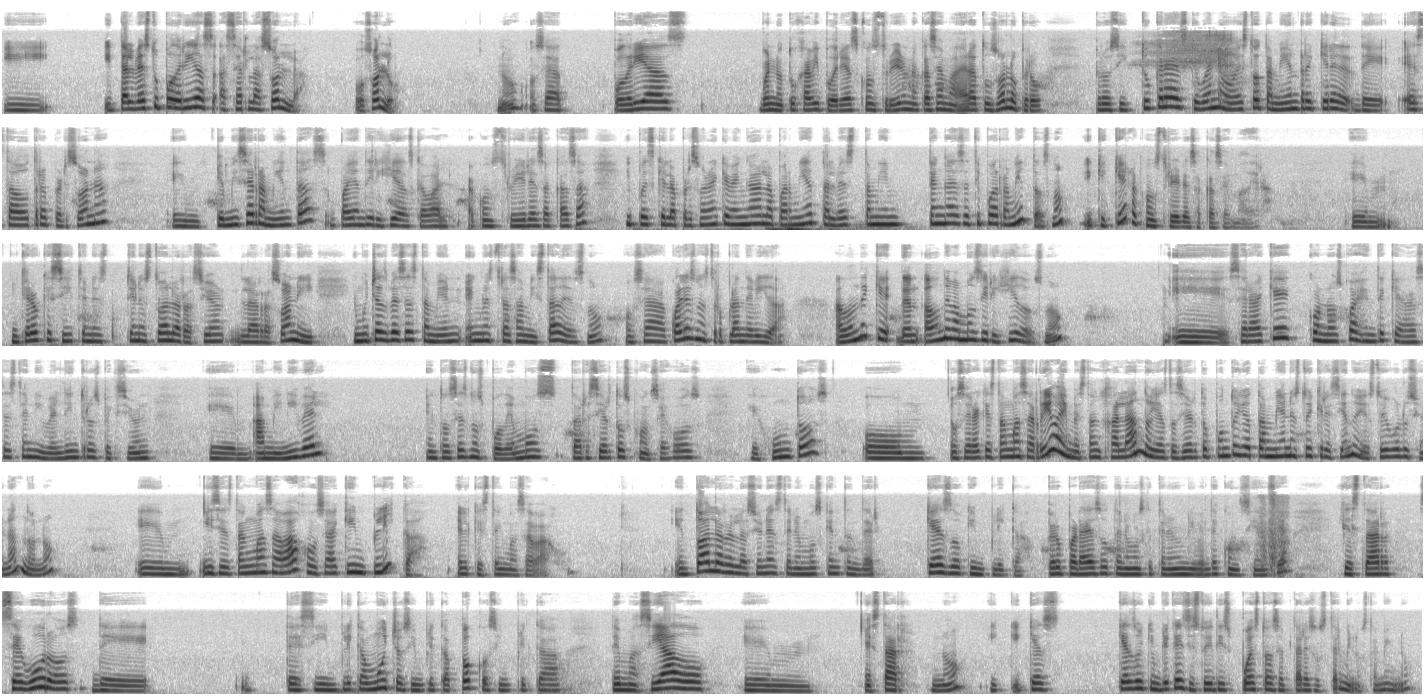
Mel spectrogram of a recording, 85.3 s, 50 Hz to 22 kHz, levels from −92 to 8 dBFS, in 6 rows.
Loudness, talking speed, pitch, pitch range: -19 LUFS, 165 wpm, 225 Hz, 200-260 Hz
